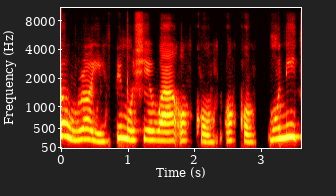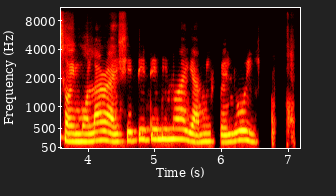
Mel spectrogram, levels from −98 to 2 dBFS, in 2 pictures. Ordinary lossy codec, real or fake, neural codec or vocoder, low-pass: none; fake; codec, 24 kHz, 3.1 kbps, DualCodec; 9.9 kHz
